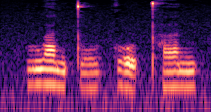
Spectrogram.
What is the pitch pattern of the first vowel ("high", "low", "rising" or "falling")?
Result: falling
